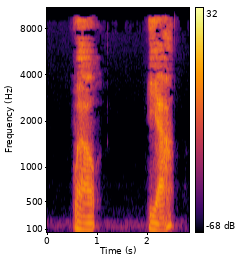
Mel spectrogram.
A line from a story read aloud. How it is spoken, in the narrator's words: she says, her voice impossibly toneless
